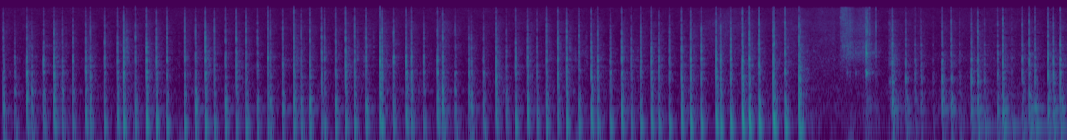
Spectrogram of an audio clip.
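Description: Fingertips and nails tap and knock quickly on the body of a hollow blue plastic Febreze spray bottle. The result is a dense, rapid run of short, dry, hollow knocks with a low body tone and little ring. The run pauses briefly around the six-second mark, then the tapping resumes.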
